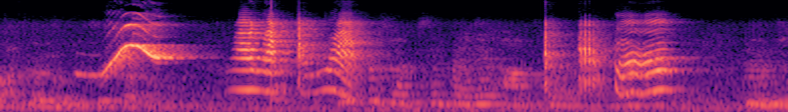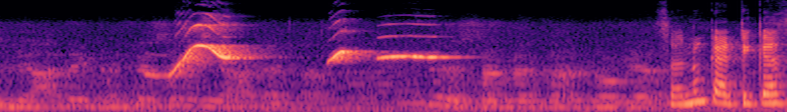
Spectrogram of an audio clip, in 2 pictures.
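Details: Ringneck parrot kept as a talking pet, mixing speech mimicry and whistles. Twice it gives a clear whistle that climbs and then levels off, each time among bursts of scratchy, chattering speech-like syllables and short buzzy notes.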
